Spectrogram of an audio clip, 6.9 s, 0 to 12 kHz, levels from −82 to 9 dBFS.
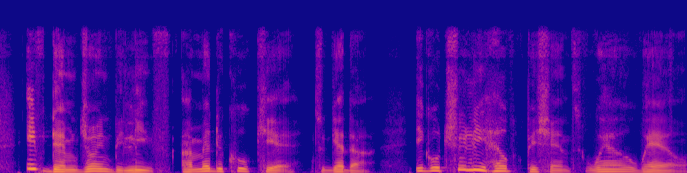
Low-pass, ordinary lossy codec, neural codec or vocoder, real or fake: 9.9 kHz; none; none; real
